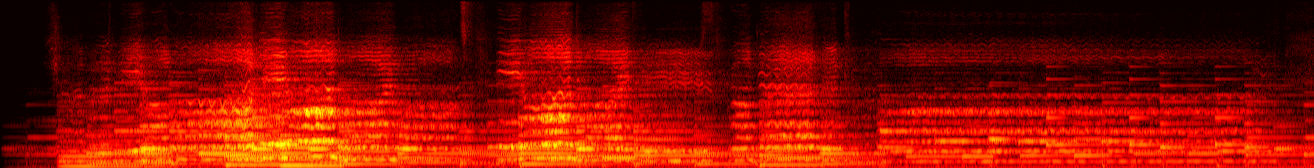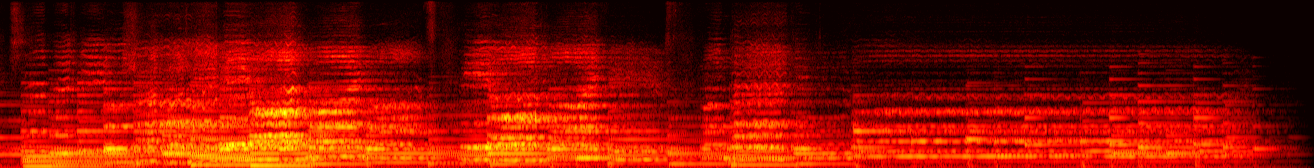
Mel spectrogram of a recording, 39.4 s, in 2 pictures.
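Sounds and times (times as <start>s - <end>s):
hymn music: 0.5s - 39.4s.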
